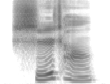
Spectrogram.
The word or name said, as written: 时常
